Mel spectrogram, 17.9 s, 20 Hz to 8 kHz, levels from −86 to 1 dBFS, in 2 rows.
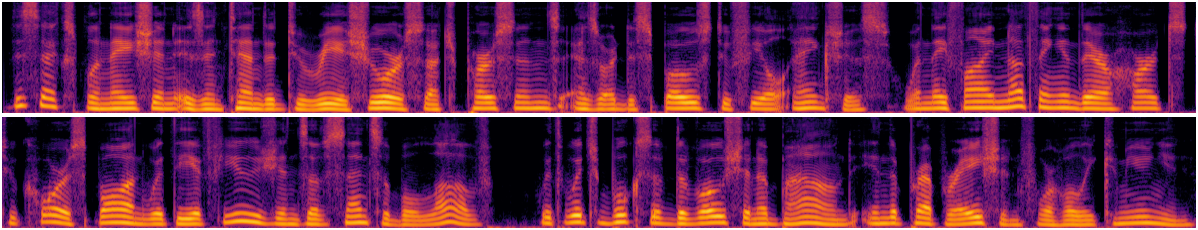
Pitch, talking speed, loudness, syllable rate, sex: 145 Hz, 135 wpm, -18 LUFS, 4.0 syllables/s, male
